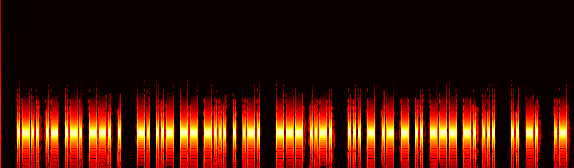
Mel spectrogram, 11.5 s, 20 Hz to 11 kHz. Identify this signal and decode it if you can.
Morse code, heard as a keyed tone, about 25 wpm, 600 Hz. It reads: LARGE NUMBER OF STATIONS IN A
